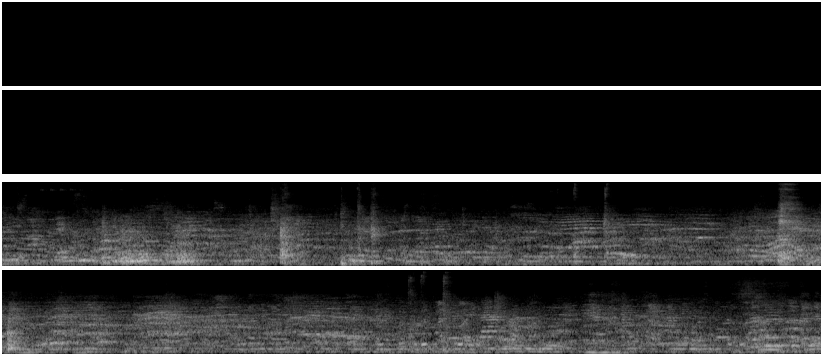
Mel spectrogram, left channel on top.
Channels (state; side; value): silent; left; digital silence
